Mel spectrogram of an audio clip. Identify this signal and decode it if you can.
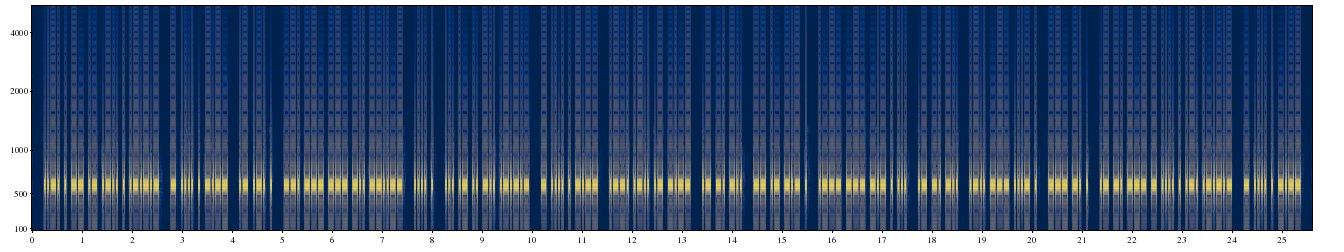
Morse code, heard as a keyed tone, about 35 wpm, 600 Hz. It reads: FEMALE. THEY ARE GOOD, HE SAID. THEY PLAY AND MAKE JOKES AND LOVE ONE ANOTHER. THEY
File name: the old man and the sea / the old man and the sea 1 35wpm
